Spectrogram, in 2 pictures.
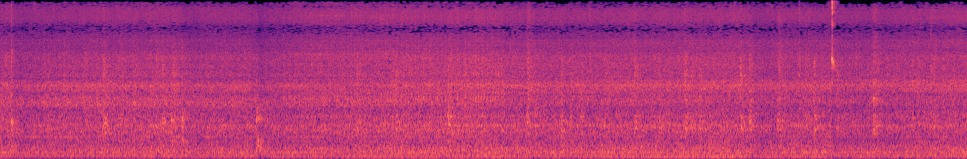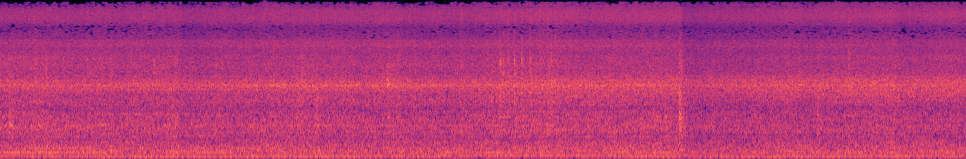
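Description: Heavy diesel power pack of a Cometto self-propelled modular transporter running steadily with a low, even drone.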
